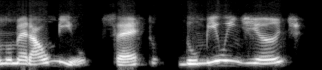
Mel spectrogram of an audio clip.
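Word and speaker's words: cem: 100. OK. Ainda que nós não tenhamos a letra I, nós lemos como se houvesse 100.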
